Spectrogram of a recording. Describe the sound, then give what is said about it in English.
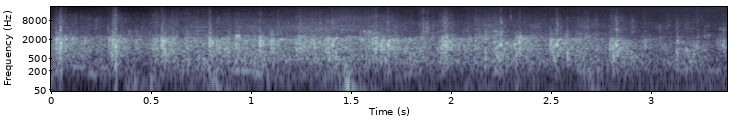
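A crowd claps steadily and fairly loudly for a few seconds for the contestants of a season final, a dense patter of many hands with no voices standing out. “So let's hear it for our, for our contestants tonight.”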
